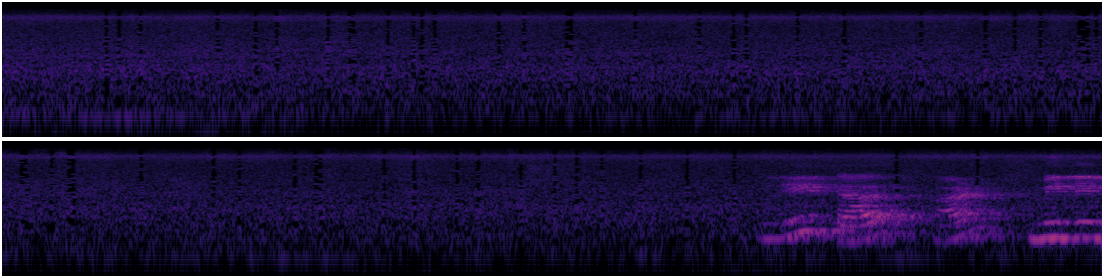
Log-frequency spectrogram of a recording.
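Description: Steady hiss of background room noise with no distinct events. A woman's voice starts speaking about nine seconds in.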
